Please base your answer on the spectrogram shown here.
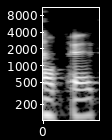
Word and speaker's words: Ball x Pit: It's called I'm assuming ball X pit or ball pit maybe. I think the X is silent. It's like under. You're not supposed to say the X yet. Ball pit.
